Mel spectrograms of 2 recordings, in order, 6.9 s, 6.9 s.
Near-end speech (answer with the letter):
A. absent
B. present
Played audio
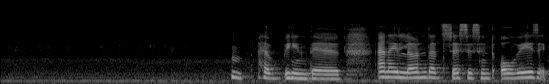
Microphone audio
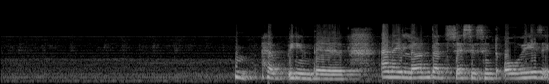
A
